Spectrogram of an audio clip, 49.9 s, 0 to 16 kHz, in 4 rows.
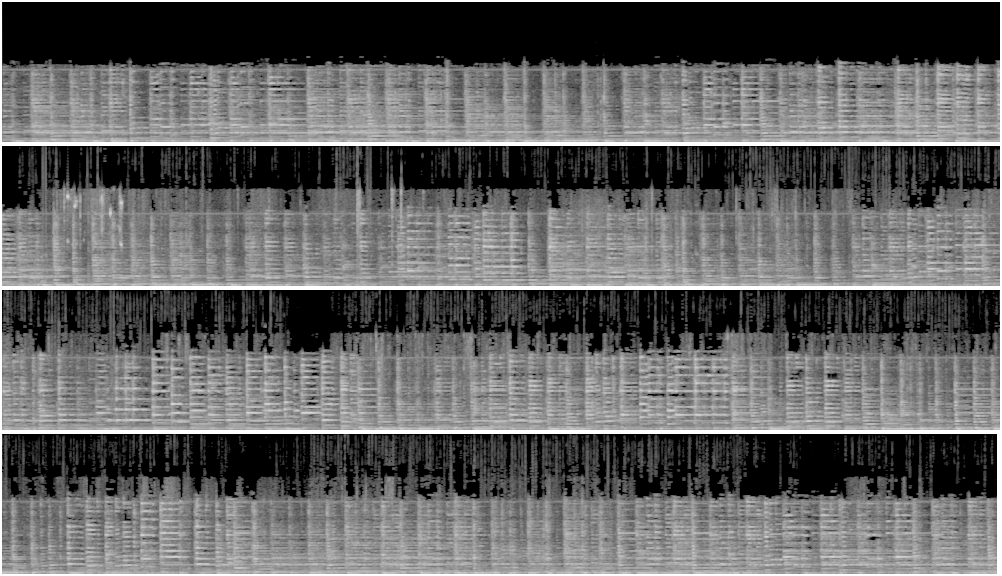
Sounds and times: Music: 0.0 - 49.8.

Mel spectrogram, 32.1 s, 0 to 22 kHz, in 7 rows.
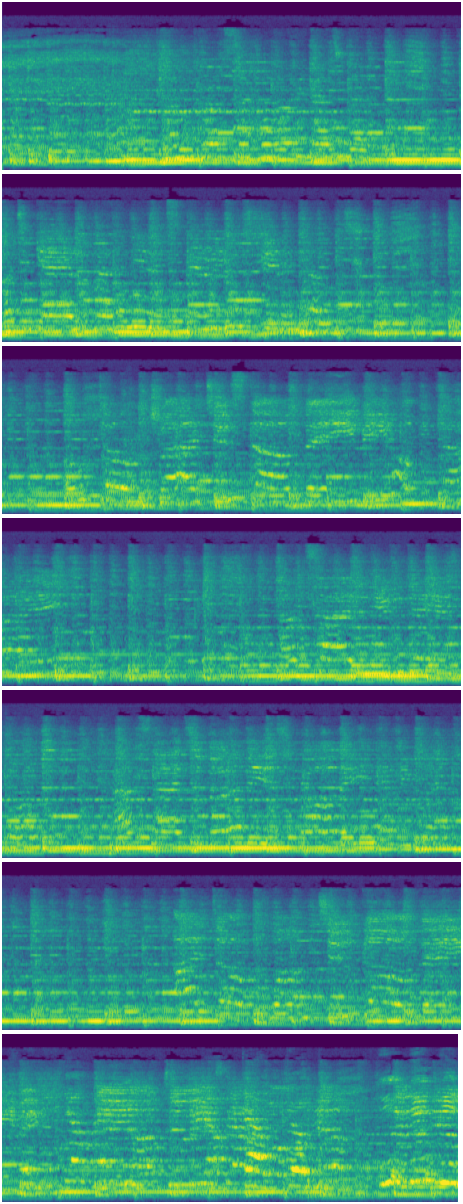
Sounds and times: Music: 0.0 - 32.1
Speech: 29.6 - 32.1.

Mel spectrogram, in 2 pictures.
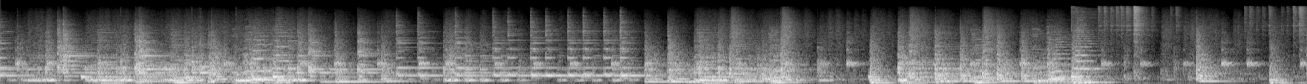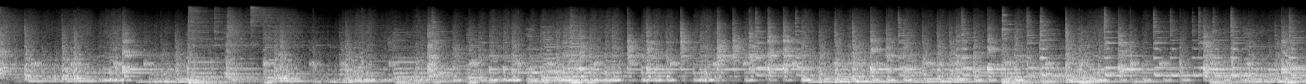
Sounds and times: Jazz: 0.0 - 26.1.

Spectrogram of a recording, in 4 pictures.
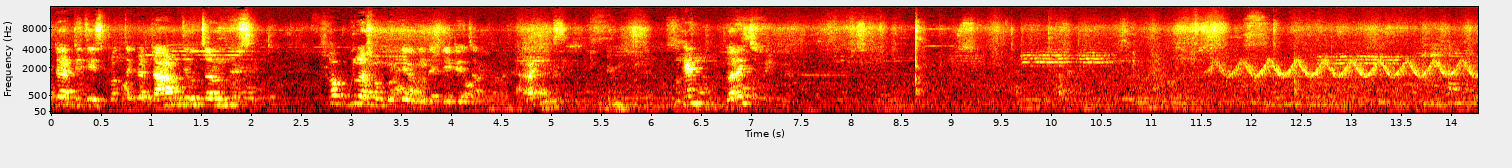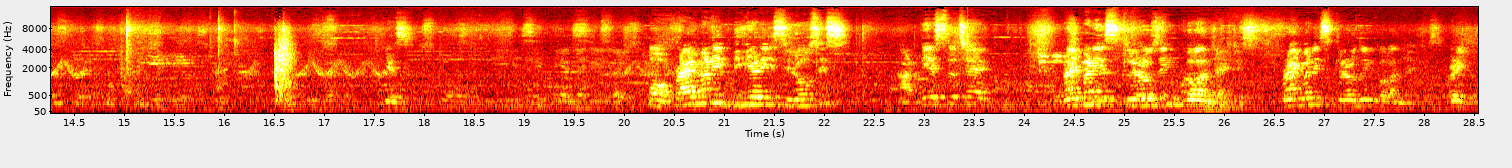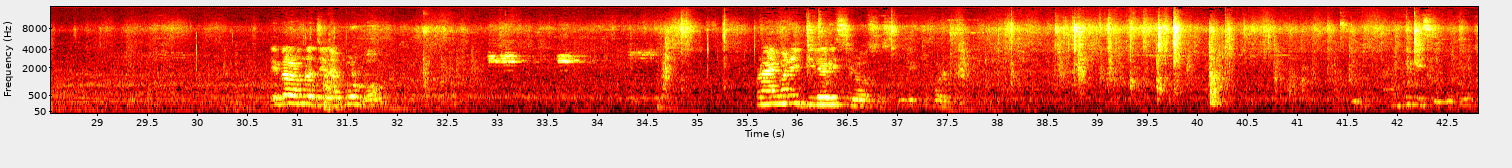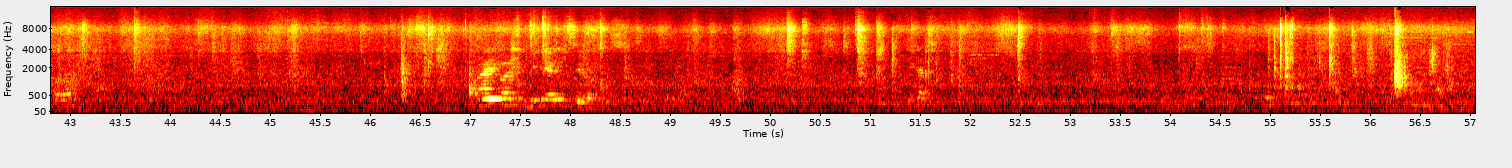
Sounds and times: Speech: 30.7 - 32.0, 35.6 - 37.8, 41.6 - 43.4, 47.0 - 48.6.

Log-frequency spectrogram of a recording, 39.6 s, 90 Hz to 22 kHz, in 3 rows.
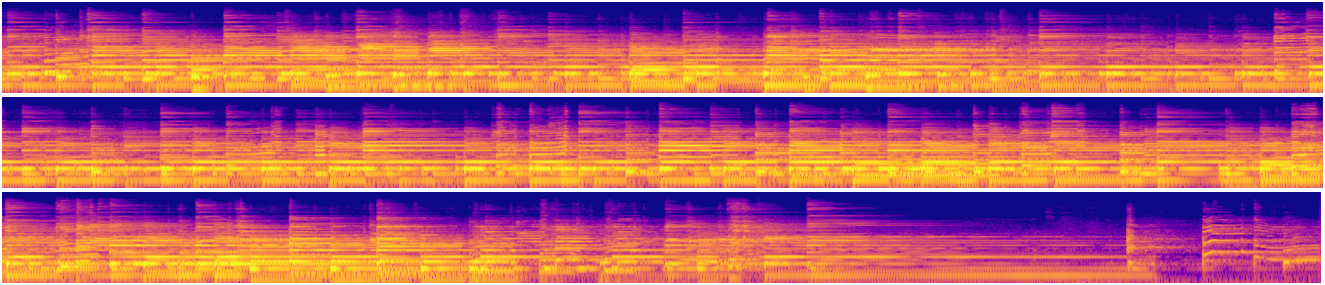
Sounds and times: Acoustic guitar: 0.0 - 39.6
Electric guitar: 0.0 - 39.6.

